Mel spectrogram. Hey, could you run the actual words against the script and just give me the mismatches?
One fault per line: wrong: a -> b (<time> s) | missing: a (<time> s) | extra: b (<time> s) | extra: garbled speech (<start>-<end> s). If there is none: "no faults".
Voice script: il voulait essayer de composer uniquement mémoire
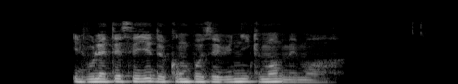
no faults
